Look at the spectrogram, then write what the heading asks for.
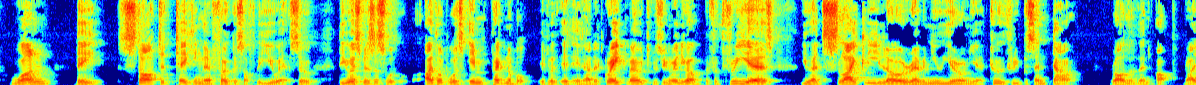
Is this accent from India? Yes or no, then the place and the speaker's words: yes; India; being Indian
